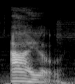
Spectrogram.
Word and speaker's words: aisle: No se pronuncia ni con E ni con A, sino que es aisle, y la S además no suena.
